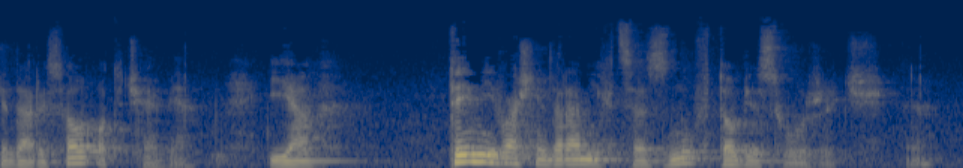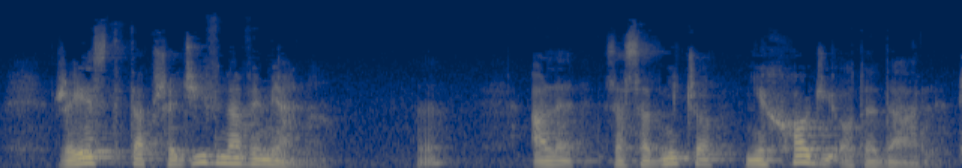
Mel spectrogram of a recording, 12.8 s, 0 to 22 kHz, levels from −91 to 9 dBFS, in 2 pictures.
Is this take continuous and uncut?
yes; 0 cuts

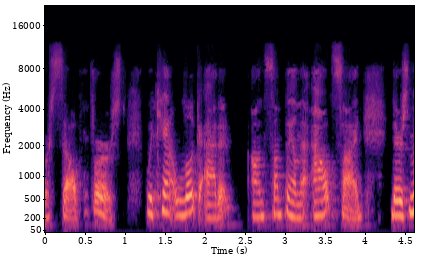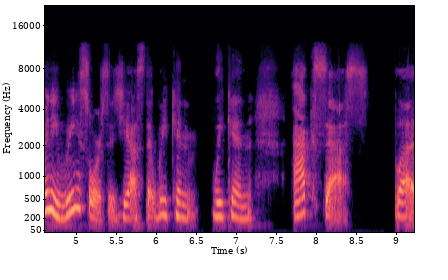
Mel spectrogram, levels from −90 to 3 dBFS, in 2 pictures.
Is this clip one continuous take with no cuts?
no; 2 cuts; at 2.5 s, 6.6 s

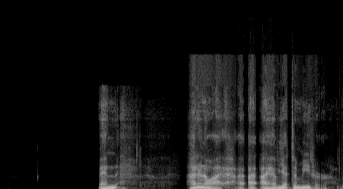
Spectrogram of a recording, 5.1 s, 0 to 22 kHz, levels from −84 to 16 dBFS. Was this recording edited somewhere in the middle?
no; 0 cuts

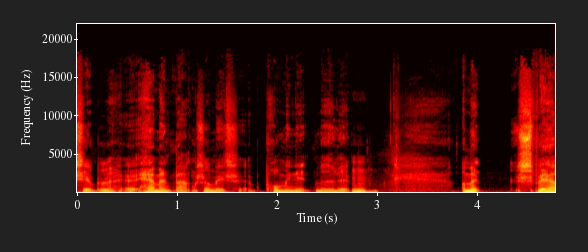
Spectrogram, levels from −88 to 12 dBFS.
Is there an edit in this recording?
no; 0 cuts

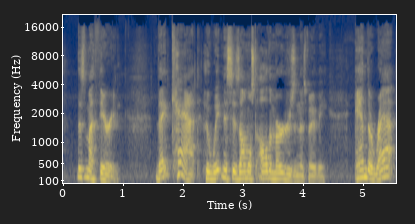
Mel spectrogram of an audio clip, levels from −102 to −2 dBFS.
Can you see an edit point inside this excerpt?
no; 0 cuts

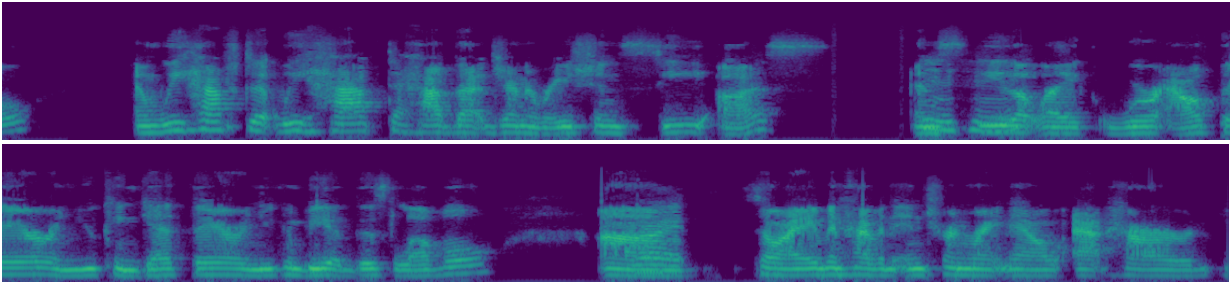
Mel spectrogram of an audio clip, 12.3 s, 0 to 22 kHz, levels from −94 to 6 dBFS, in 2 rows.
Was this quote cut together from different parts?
no; 0 cuts

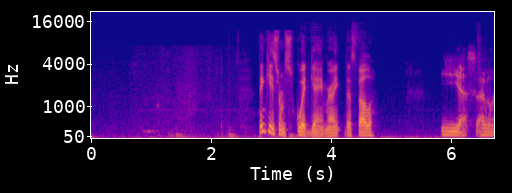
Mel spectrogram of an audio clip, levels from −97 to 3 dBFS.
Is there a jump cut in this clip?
yes; 1 cut; at 2.4 s

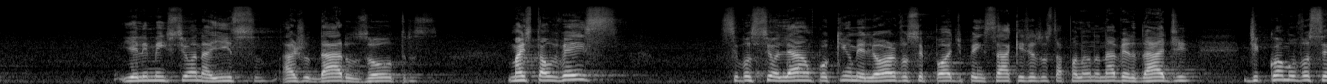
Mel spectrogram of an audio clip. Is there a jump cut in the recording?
no; 0 cuts

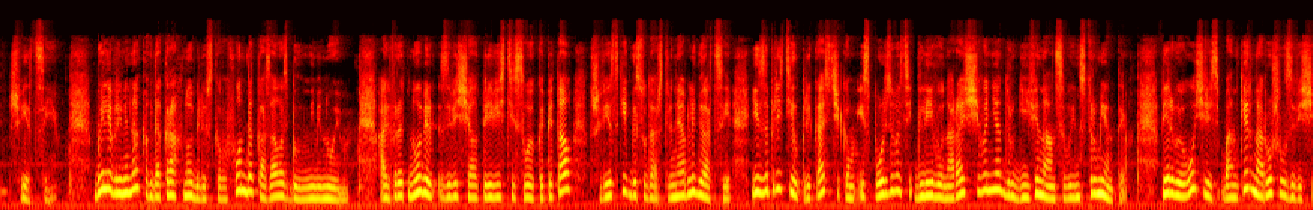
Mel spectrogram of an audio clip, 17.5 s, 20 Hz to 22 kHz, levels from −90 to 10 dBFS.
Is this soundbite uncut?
no; 1 cut; at 15.4 s

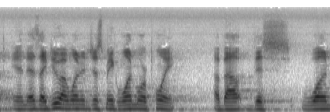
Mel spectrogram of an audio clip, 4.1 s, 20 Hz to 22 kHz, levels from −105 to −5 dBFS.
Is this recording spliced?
no; 0 cuts

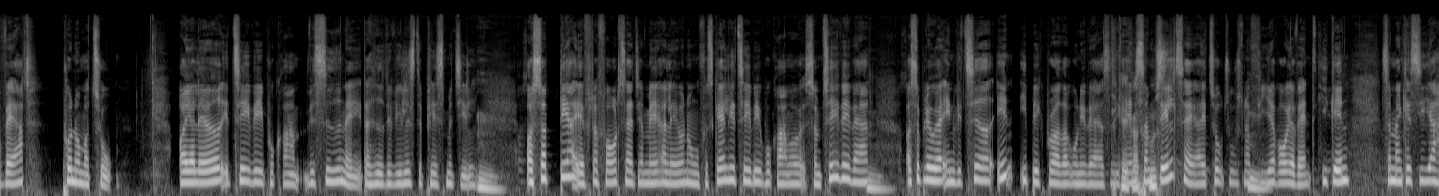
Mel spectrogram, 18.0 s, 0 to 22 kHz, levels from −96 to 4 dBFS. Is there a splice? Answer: no; 0 cuts

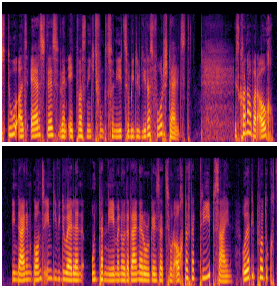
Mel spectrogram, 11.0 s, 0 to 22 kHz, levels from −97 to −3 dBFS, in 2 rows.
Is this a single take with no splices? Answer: no; 1 cut; at 4.6 s

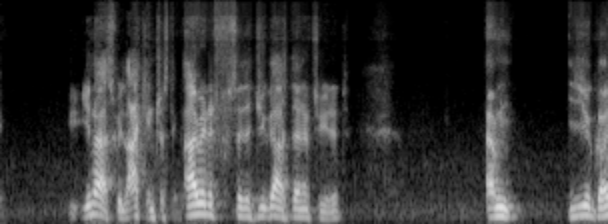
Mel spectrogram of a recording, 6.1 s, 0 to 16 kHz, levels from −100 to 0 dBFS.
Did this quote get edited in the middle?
yes; 1 cut; at 1.8 s

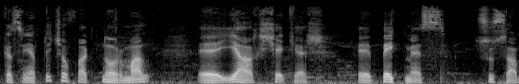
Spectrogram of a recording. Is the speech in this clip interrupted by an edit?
yes; 2 cuts; at 0.9 s, 3.5 s

